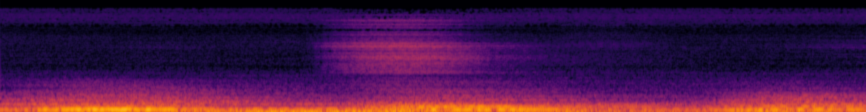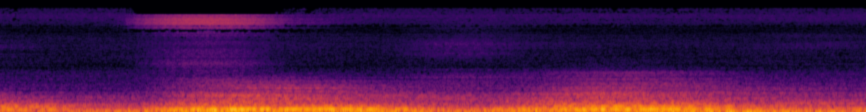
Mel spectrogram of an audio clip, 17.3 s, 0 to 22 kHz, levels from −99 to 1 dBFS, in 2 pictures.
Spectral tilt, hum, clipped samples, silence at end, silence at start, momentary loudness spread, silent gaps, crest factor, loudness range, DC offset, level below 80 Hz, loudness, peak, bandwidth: -7 dB/octave; none; under 0.1%; 0 s; 0 s; 16 LU; none; 16 dB; 7 LU; under 0.1%; -28 dBFS; -29 LUFS; -10 dBFS; 14 kHz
